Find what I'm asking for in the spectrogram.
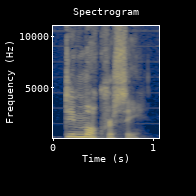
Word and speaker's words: democracy: And democracy. – Democracia. – ¿Dónde está el énfasis ahí? Democracy, ¿ok? En la segunda sílaba.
